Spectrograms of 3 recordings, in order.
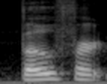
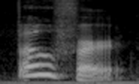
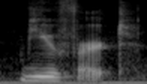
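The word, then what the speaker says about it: Beaufort: we're saying it it it's actually both it's bfort North Carolina and bufort South Carolina because when I was in South Carolina I was like oh bfort that's an interesting town and everyone was like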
